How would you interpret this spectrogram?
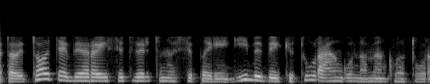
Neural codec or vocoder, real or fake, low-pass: codec, 24 kHz, 3 kbps, HILCodec; fake; 3.6 kHz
